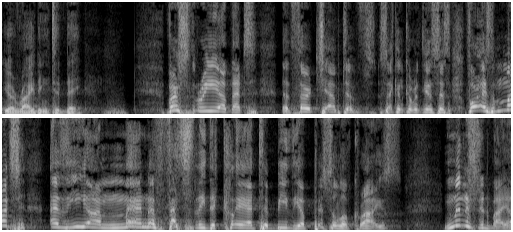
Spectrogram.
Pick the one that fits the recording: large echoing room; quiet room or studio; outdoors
large echoing room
